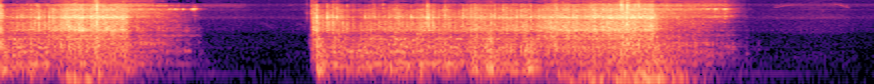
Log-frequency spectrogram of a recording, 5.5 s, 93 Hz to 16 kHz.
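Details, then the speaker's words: 1973 International 1210 3/4-ton with a 345 V8, two-barrel carb, sitting almost two years: two bursts of cranking with gas poured down the carb, dying away without catching; no power reaching the coil. "oh come on lost power and we may not have any juice going from this coil either"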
